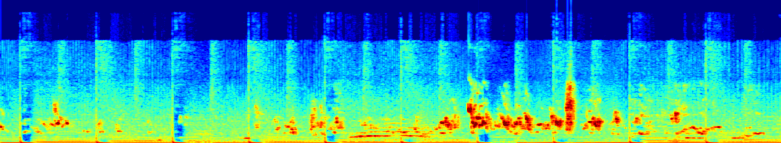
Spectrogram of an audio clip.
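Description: Budgerigar chicks and their parents chirping in a steady stream of close, bright tweets and squawks, with a busier, louder flurry of calls near the middle, and no talking.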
